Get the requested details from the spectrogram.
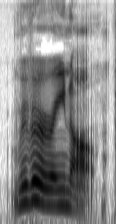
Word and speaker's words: Riverina: We have Riverina by The Temper Trap.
